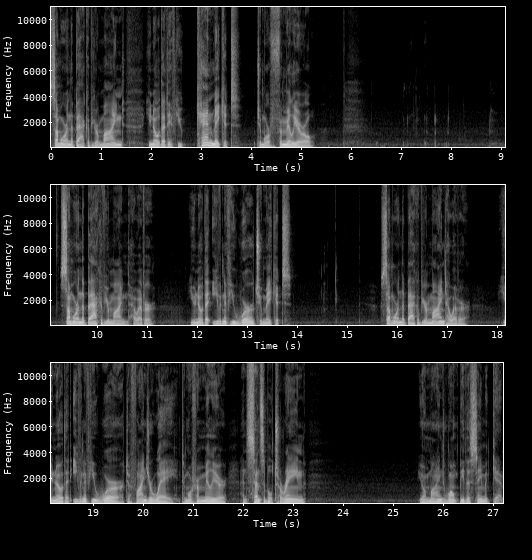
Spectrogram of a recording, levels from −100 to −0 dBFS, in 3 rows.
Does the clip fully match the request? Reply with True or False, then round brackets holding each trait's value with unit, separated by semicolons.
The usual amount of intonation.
True (3.7 semitones)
